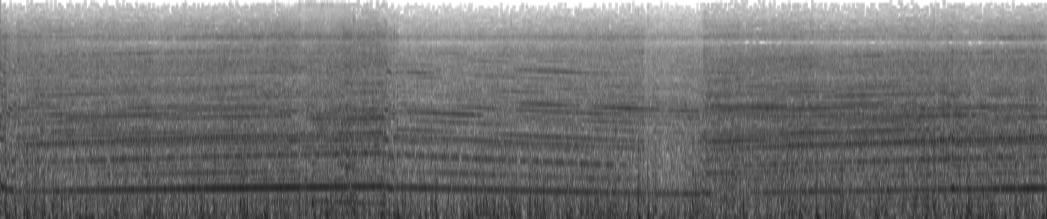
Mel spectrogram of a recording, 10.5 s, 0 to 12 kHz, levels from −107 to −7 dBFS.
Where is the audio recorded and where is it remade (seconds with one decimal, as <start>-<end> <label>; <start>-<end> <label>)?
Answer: 0.0-2.8 recorded; 2.8-3.5 remade; 3.5-10.5 recorded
